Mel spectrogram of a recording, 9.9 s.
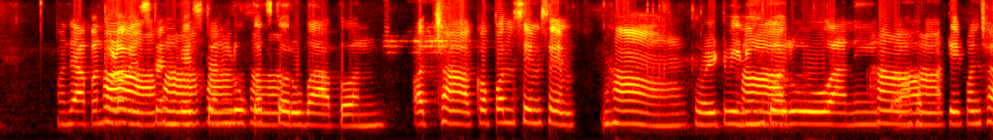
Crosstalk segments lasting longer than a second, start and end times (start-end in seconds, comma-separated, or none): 1.0-2.9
